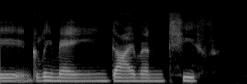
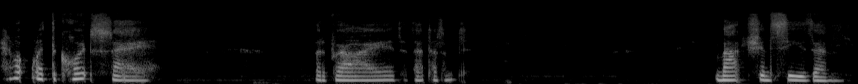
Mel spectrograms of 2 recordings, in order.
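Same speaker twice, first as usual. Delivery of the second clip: disused whispery voice; 2 semitones higher than usual. Acted. Veiled woman warning the bride about the court, whispery. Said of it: "whispers in a voice that feels like it had not been used".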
